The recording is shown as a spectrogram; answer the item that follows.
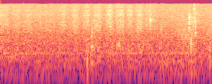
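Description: Faint scratching of a Derwent Inktense pencil colouring on a paper colouring-book page.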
